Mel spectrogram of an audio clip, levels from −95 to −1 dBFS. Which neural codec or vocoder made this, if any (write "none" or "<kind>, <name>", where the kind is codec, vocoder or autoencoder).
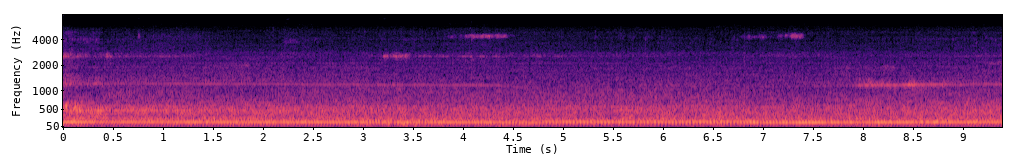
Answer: none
